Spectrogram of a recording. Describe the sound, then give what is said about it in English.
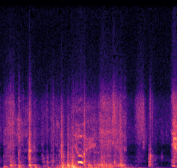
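A linen closet door being opened: a few quiet knocks and soft rubbing clatters, scattered and uneven, ending with a short sharper bump. “Open the linen closet.”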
